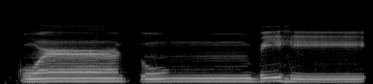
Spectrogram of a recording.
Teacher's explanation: اس میں میم ساکن کے بعد با ہے تو اخفاء شفوی ہوگا، غنہ بھی کریں گے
